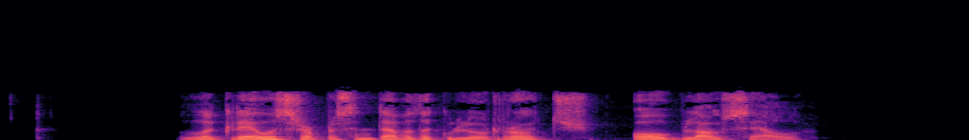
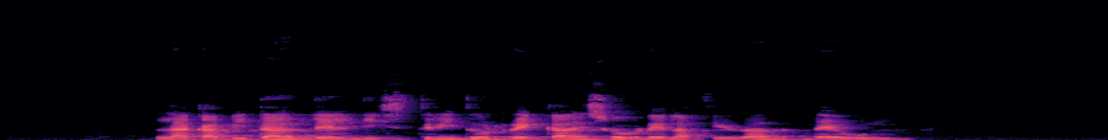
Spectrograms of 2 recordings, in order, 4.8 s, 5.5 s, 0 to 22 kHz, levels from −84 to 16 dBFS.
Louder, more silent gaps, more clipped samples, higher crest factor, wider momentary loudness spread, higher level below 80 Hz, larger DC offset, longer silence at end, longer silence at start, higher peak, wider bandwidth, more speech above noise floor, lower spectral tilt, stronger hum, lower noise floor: first, -19 LUFS vs -22 LUFS; neither; neither; about the same, 20 dB vs 22 dB; first, 12 LU vs 9 LU; first, -54 dBFS vs -62 dBFS; neither; second, 0.85 s vs 1 s; about the same, 0.9 s vs 0.8 s; about the same, -2 dBFS vs -2 dBFS; first, 8.2 kHz vs 7.4 kHz; first, over 71 dB vs 54 dB; second, -5 dB/octave vs -6.5 dB/octave; neither; first, under -90 dBFS vs -76 dBFS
